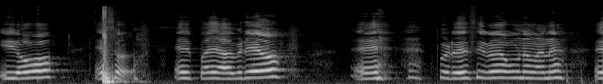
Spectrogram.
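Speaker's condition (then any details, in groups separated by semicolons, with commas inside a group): Cerebral palsy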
